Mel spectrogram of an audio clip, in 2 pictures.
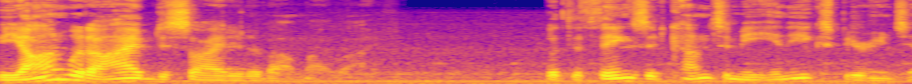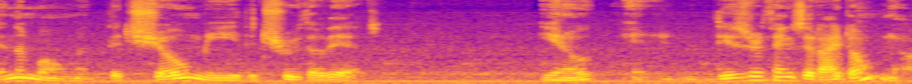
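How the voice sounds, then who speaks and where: Speaking at a fairly quick pace, a man with an unremarkable speaking voice uses lively intonation at a medium pitch, with big swings in loudness. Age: 60s. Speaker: live show co-host. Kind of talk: casual chat.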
